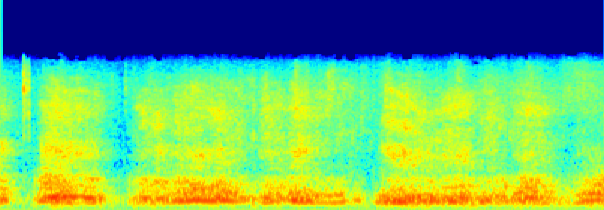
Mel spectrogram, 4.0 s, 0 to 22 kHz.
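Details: Young Rottweiler pups born 28 January 2016 produce loud, low grumbling growls, two sustained bursts split by a brief pause.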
